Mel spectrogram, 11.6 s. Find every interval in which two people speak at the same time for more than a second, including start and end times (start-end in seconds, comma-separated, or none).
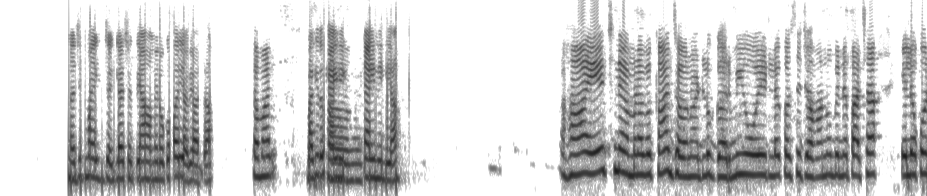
none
